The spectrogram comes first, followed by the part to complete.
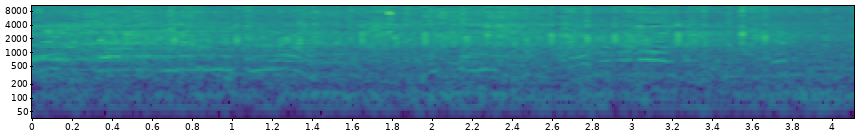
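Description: Players running on an indoor basketball court: a quick run of footsteps on the hardwood floor, with voices calling out and the chatter of onlookers in the hall.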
